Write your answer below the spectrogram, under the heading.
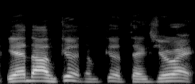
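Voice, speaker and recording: A relaxed man in his twenties from Zimbabwe talks about his life as a musician guest. He laughs easily and repeats words as he gathers his thoughts, and his voice sounds dry and close, with no room around it. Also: mid-range voice, no room sound, poor audio. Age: 20s. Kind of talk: casual interview chat.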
